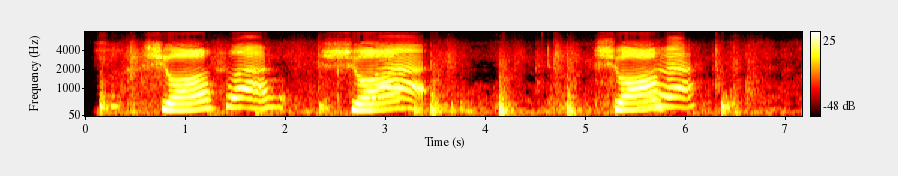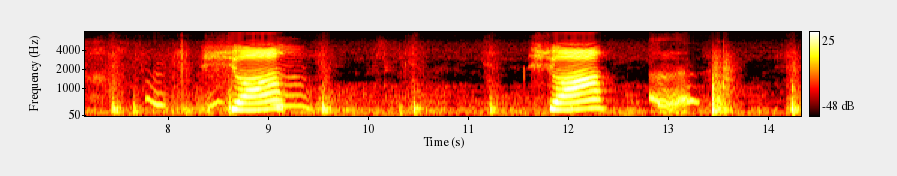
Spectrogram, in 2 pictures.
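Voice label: "xiong2", Mandarin Chinese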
